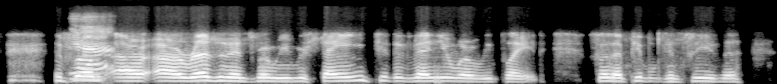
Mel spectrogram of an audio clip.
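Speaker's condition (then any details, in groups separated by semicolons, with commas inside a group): Cerebral palsy; cannot walk; voice is different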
